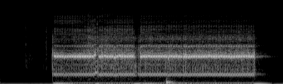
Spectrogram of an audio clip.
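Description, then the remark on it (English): One telephone ring tone as Rick Thorne places a call for the Rick Thorne Show, a steady, fairly loud electronic purr lasting about two seconds before cutting off. No one speaks. “I'm going to give him a call right now.”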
